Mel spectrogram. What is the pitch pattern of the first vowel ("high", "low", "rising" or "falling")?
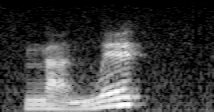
low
